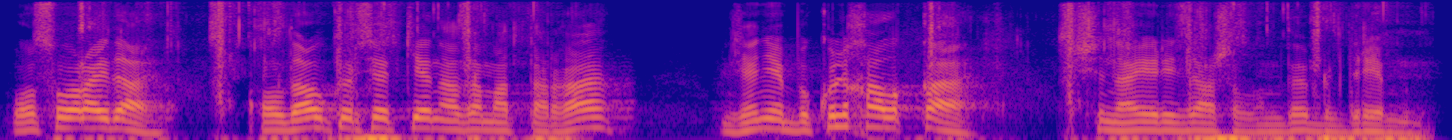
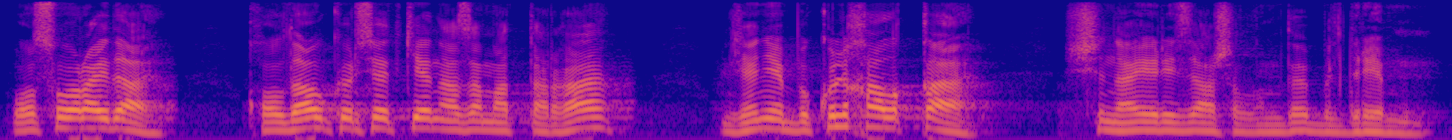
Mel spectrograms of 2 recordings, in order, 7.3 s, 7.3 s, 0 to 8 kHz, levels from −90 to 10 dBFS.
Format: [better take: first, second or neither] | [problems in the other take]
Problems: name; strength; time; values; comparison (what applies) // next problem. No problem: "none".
second | noise reduction (neural mask model Resemble Enhance denoiser)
